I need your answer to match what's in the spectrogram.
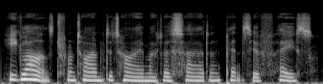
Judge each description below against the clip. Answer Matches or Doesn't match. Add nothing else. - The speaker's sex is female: Matches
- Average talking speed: Doesn't match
